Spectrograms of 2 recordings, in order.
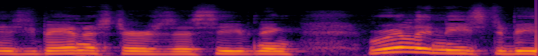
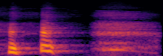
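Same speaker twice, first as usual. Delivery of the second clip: breathy laugh; 11 semitones higher than usual. Real, not acted. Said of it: "I'm out of breath, guys, sorry".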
